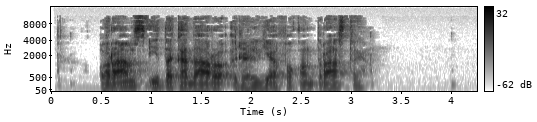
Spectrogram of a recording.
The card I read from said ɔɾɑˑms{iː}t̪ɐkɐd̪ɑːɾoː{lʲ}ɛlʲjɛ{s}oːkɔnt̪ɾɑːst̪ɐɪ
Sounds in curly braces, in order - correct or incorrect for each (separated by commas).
correct, incorrect, incorrect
